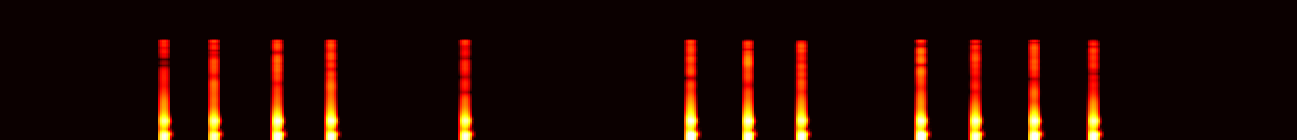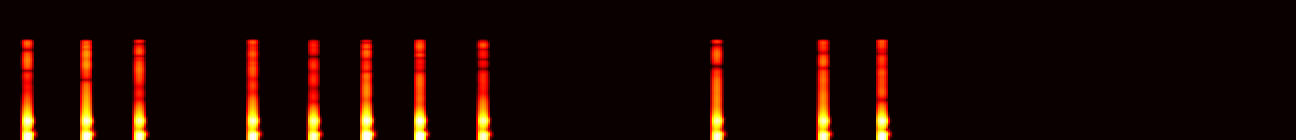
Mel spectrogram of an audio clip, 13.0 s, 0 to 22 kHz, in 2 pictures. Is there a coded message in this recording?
Yes: tap code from 0.8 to 10.9 s, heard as knocks on a wall, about 4 knocks a second. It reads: QOPB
